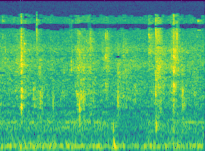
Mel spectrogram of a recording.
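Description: Faint footsteps on a wet dirt path, a string of soft irregular steps over a low steady rumble.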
